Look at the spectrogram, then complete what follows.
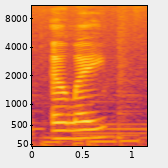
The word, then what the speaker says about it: Elay: It's me, LA. Pronounced like LA, like the city.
